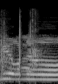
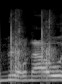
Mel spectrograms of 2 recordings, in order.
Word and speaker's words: Murnau: C'est Murnau ou Murnau si vous voulez FW. Si vous voulez le prononcer effectivement en français ou à l'américaine, mais au départ c'est Friedrich Wilhelm Murnau, FW Murnau.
